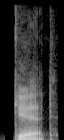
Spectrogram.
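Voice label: "git", American English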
